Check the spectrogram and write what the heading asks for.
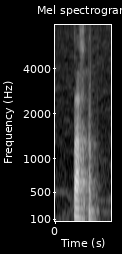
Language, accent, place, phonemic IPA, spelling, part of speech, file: French, France, Lyon, /paʁ.pɛ̃/, parpaing, noun / adjective, LL-Q150 (fra)-parpaing.wav
- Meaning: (noun) 1. perpend stone, through stone 2. breeze-block (building block); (adjective) through (stone, ashlar)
